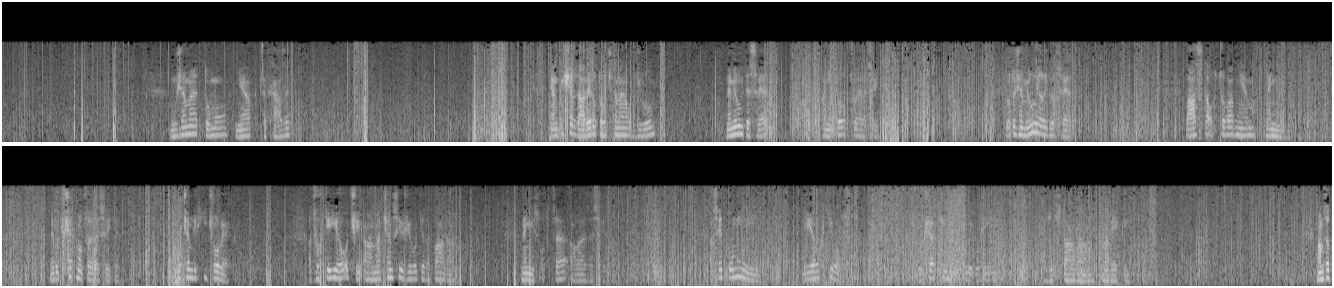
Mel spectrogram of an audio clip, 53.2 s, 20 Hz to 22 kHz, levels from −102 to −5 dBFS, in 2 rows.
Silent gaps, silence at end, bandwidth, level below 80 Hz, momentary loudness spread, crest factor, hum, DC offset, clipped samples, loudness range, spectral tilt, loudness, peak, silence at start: none; 0 s; 8 kHz; -52 dBFS; 15 LU; 26 dB; none; under 0.1%; under 0.1%; 8 LU; -3 dB/octave; -31 LUFS; -4 dBFS; 0 s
